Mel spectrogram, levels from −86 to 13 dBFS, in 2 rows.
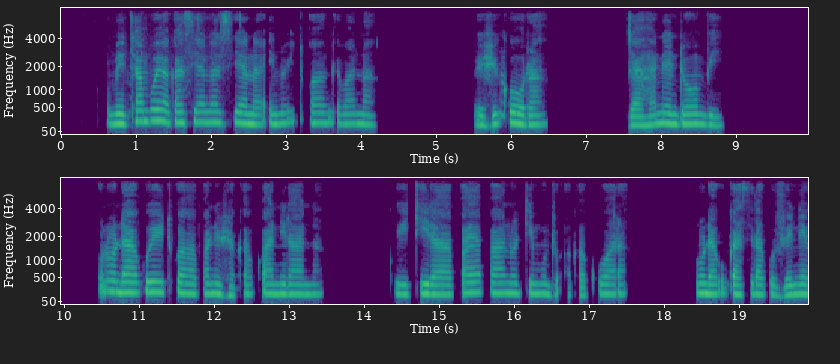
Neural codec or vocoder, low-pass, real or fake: none; 7.2 kHz; real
